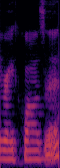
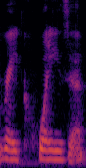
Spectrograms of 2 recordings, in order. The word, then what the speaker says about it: Rayquaza: So, I I say Rayquaza and a lot of the community do, but it's actually pronounced Rayquaza.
